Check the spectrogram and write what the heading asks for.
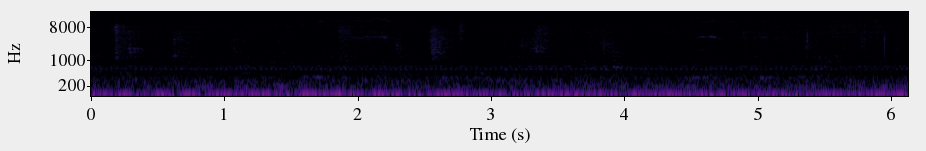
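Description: Steady low hum of room tone, with a few faint brief sounds scattered through it.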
